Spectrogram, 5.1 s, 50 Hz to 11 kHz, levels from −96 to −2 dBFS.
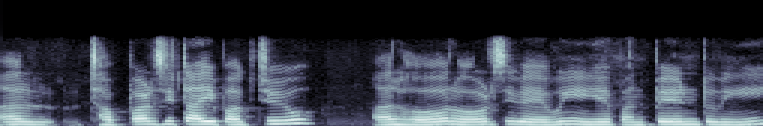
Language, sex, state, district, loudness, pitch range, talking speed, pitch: Garhwali, female, Uttarakhand, Tehri Garhwal, -14 LUFS, 220-245 Hz, 165 wpm, 230 Hz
